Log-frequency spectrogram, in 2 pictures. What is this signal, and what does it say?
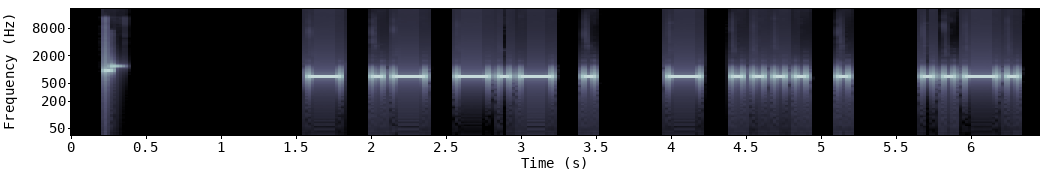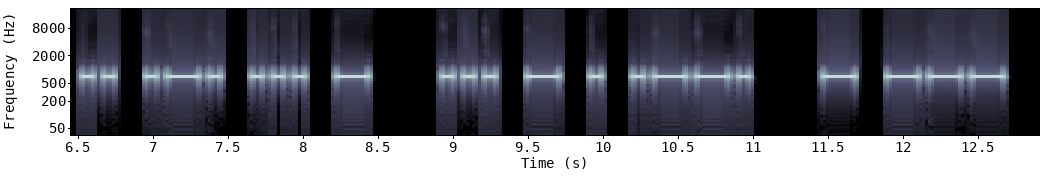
Morse code, heard as a keyed tone, about 17 wpm, 700 Hz. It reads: TAKE THE FIRST STEP TO
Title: Sentences from Top 1000 Words - Review Part 4 - 17wpm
